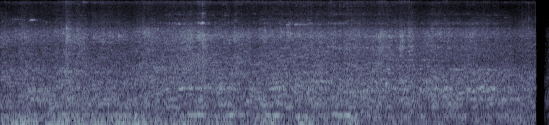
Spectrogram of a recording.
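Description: A fairground track ride running, a steady mechanical rumble of the cars on their rails, with crowd voices mixed in.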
